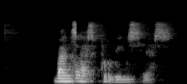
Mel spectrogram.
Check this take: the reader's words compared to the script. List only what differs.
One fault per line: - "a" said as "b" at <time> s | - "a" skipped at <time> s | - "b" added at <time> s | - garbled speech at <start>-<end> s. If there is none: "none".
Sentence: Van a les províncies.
none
